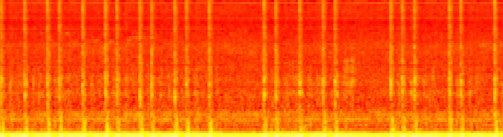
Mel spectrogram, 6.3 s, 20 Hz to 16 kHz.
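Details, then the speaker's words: Ford Fiesta ST150 with engine light on: deep, lumpy idle with irregular thumps, probably running on three cylinders. Owner suspects plug gaps or a plug wire extension with bare insulation lying next to the red-hot manifold. "Obviously, it's running really rough, running on three probably."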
